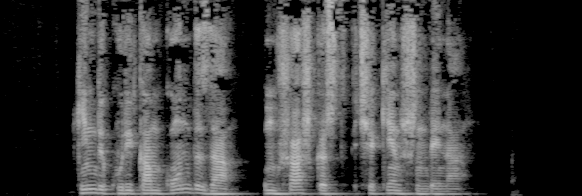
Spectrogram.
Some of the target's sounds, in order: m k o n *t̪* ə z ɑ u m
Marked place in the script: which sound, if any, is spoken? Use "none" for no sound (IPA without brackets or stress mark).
d̪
